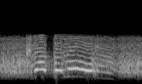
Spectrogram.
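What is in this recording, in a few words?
German bomb failure mood high, speech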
